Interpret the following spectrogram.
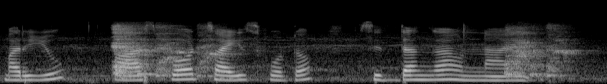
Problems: constant background noise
